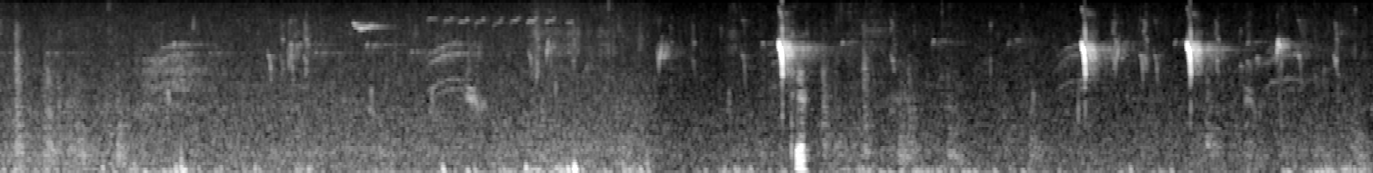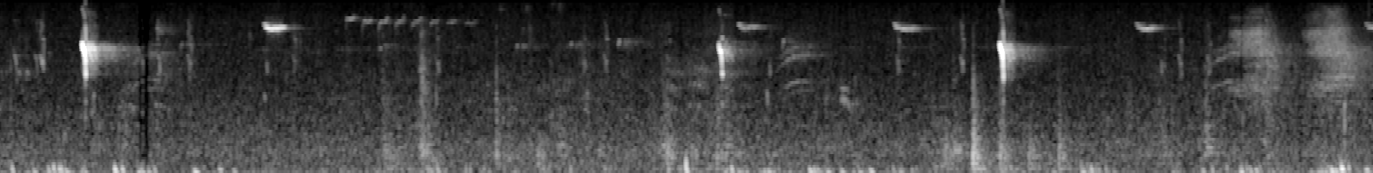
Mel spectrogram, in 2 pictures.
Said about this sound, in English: The red male is sitting out on a branch, not calling. And the other birds are foraging in this Apache pine. But they're not cracking the cones much.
